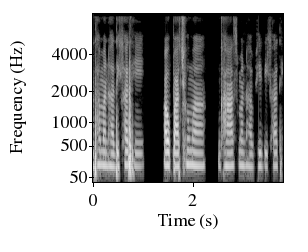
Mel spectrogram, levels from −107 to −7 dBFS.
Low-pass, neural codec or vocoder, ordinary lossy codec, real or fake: none; none; none; real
